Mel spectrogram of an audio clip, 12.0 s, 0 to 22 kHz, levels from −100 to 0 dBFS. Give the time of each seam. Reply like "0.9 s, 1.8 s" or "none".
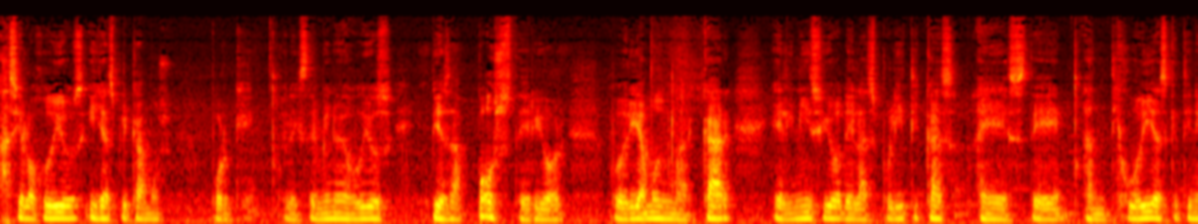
2.8 s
